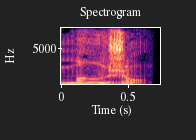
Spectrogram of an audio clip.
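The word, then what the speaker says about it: mangeons: زي الأفعال اللي أخرها جو، زي مانجي يعني يأكل، عشان نحافظ على صوت الجي زي ما هو مع نو، بنزود أو قبل الأو إن أو إس، فتبقى نو مانجون. – عشان ما تتنطقش مانجون.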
